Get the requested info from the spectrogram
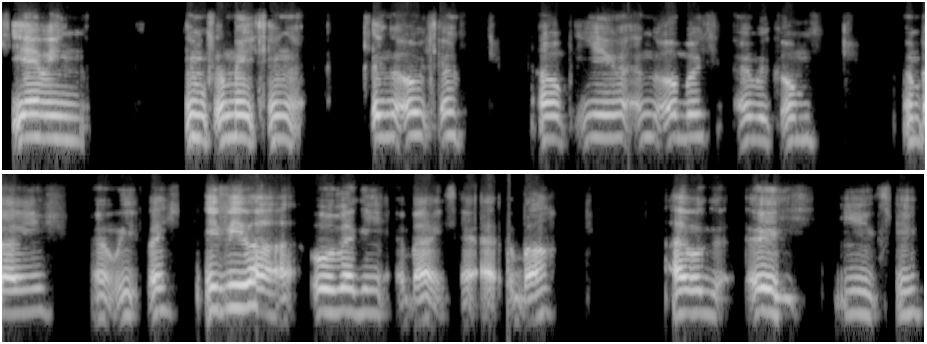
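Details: Adult man with spastic and dyskinetic cerebral palsy who uses a wheelchair; he has a speech impairment that he has worked to minimise and still practises; dysarthria (cerebral palsy).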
